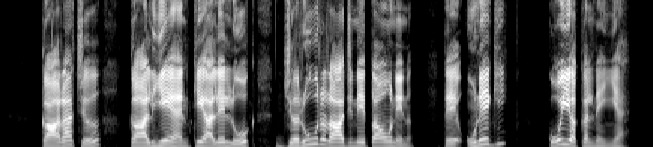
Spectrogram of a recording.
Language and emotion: Dogri, disgusted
